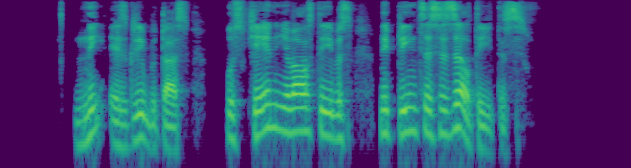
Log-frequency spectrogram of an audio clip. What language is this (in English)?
Latvian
